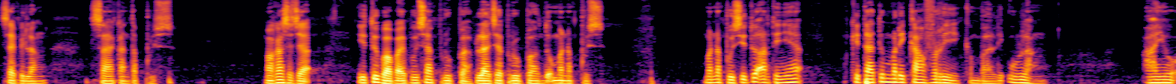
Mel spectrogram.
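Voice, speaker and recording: A middle-aged pastor delivers a sermon in a voice that sits on the low side. He tells his story animatedly and acts out voices with sudden leaps in pitch. The sound carries the long reverb of a church hall. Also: brisk, pauses often, a little mellow. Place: church sanctuary.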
